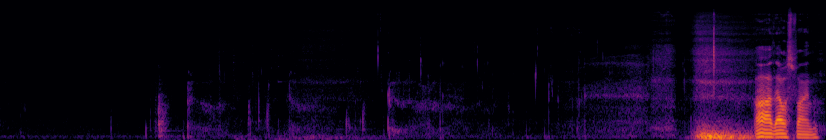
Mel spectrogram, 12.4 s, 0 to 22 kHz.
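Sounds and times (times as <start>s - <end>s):
sipping and swallowing beer: 1.6s - 9.2s
soft wet mouth clicks: 3.2s - 4.2s, 5.2s - 9.2s, 10.2s - 10.9s
breaths: 4.2s - 7.4s, 8.4s - 11.5s
speech: 11.4s - 12.3s.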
